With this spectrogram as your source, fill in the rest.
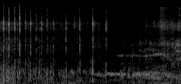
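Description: Pigeons in a breeder loft, with a quick run of wing flaps and clattering movement up close, then softer shuffling and faint cooing in a quiet room.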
